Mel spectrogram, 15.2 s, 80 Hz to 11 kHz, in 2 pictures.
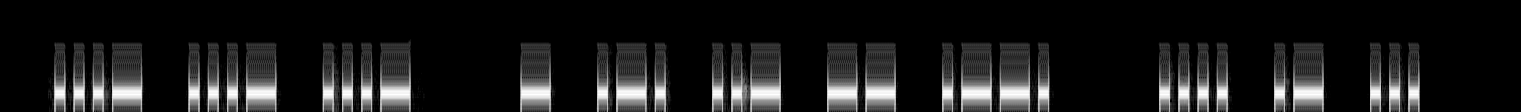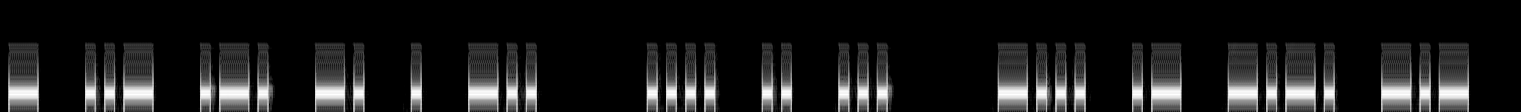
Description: Morse code, heard as a keyed tone, about 25 wpm, spaced as for 20 wpm, 550 Hz. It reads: VVV TRUMP HAS TURNED HIS BACK
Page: news headlines in morse code at 20 wpm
